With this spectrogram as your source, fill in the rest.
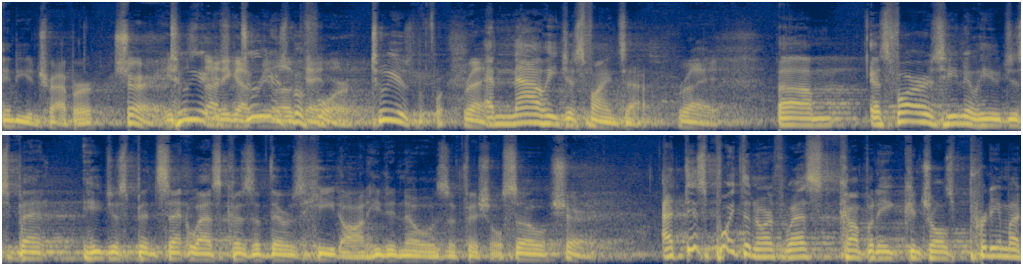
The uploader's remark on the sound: Recorded live in Salt Lake City, Utah.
